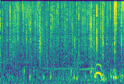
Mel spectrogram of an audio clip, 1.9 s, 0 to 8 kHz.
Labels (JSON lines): {"label": "biophony, cascading saw", "recorder": "SoundTrap 600 or HydroMoth"}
